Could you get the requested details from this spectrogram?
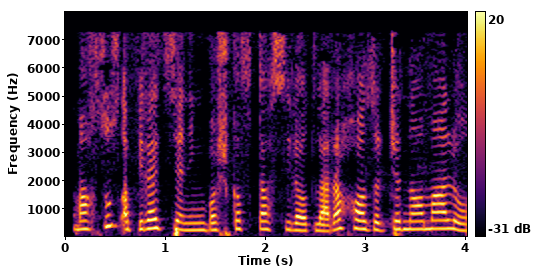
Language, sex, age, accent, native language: Uzbek, female, 12-17, Andijon, Uzbek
